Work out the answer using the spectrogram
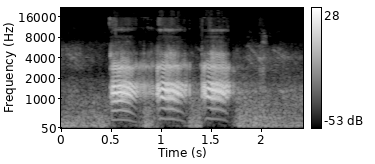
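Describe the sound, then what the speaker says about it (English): A crow outdoors caws three times in a loud, close, evenly spaced series, with no talking over it. "Look, there's one of my crow buddies."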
